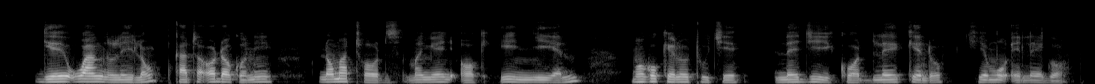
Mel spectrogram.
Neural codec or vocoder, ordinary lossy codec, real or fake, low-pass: codec, 16 kHz, 2 kbps, X-Codec, WavLM features, trained on Multilingual LibriSpeech; none; fake; none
